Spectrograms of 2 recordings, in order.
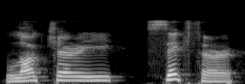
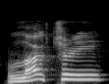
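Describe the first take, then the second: First: Luxury drawn out slowly, syllable by syllable; teacher stretches luxury out slowly; slow model word. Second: Said in the usual way. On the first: Shown as a demonstration. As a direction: spell out luxury slowly for learners.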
